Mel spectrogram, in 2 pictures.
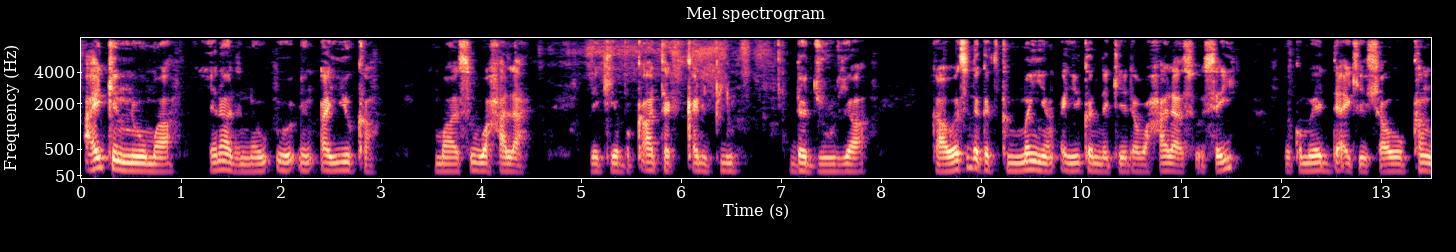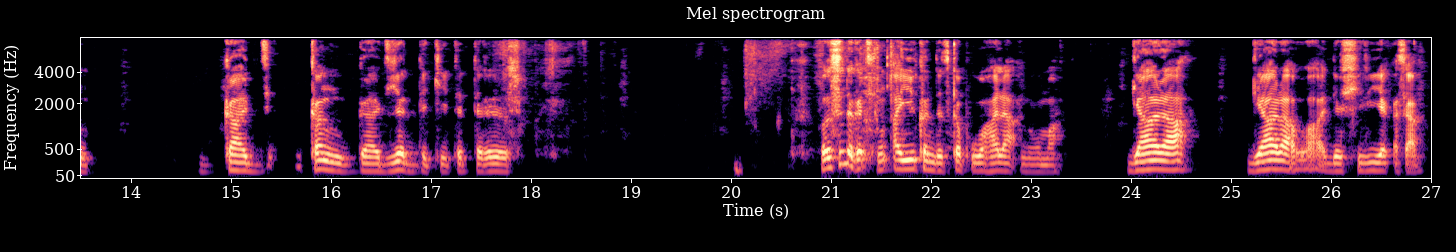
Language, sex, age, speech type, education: Hausa, male, 46-60, spontaneous, tertiary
